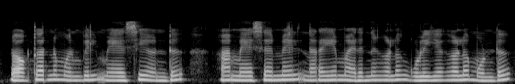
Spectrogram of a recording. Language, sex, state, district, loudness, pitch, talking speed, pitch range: Malayalam, female, Kerala, Kollam, -19 LUFS, 200 Hz, 130 wpm, 190-210 Hz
